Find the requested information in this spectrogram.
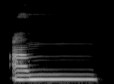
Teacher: नून मीम से मिल जाता है पढ़ते वक्त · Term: गुन्ना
